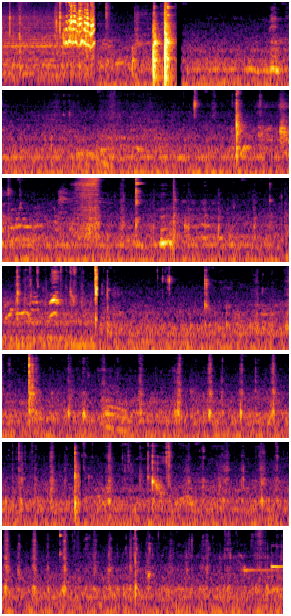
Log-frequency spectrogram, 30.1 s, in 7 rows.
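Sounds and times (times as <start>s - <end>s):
crunchy chewing of cabbage: 15.3s - 30.0s.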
